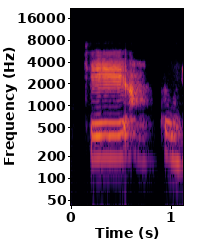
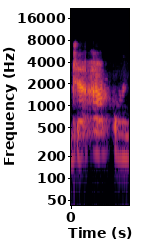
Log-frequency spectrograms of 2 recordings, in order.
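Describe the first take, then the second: First: The first vowel leans toward an 'e' sound. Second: The first vowel is an open 'a' sound. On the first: This is the reading of this tradition. "J-nya dipanjangin menjadi C" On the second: This is not the reading of this tradition. "dibacanya bukan ja'akum"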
